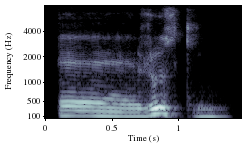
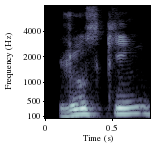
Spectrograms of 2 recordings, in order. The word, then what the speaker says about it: Ruskin: y el otro es ruskin Sí ruskin con k estos dos personajes eh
